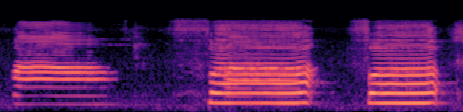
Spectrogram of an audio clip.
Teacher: ऊपर वाले टीथ नीचे वाले लिप में जाके लगेंगे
